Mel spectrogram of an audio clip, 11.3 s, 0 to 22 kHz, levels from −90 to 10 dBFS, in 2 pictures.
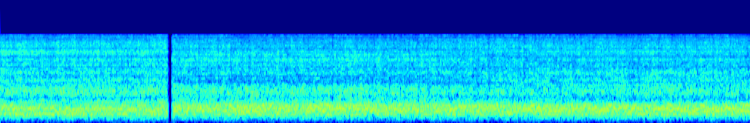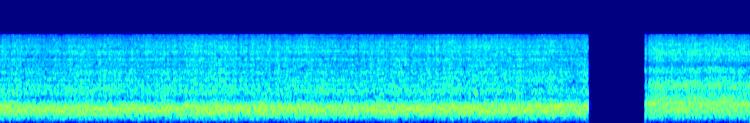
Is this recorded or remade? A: recorded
